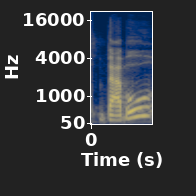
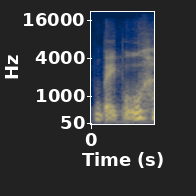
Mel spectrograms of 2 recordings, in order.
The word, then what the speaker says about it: Babel: I know a lot of people pronounce this Babel, but I think in Australia we pronounce it Babel. Either pronunciation I'm pretty sure is correct anyway, so it doesn't really matter.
